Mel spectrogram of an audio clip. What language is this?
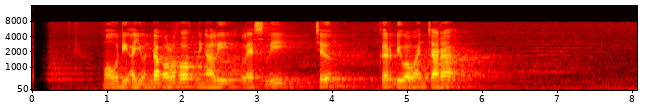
Sundanese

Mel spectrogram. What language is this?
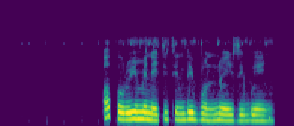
Igbo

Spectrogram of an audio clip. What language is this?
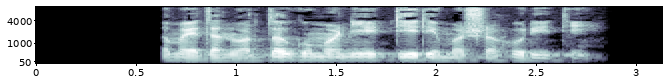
Pashto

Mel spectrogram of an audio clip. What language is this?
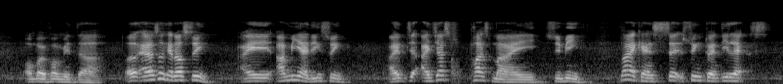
English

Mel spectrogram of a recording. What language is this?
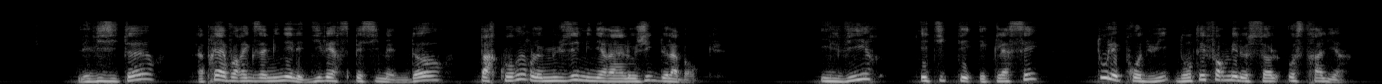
French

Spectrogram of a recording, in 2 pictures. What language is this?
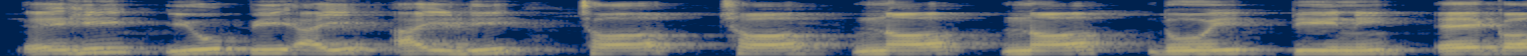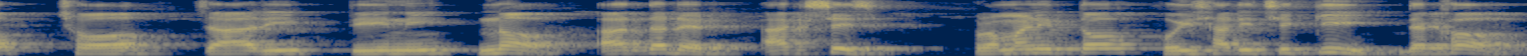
Odia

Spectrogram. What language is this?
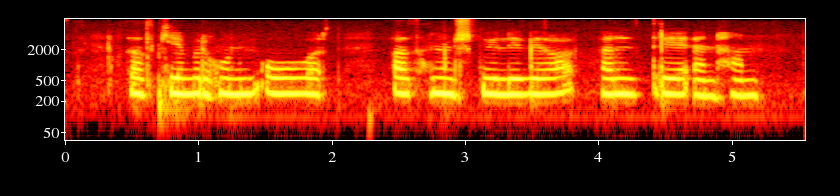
Icelandic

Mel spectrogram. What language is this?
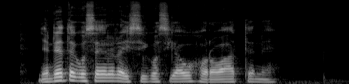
Kikuyu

